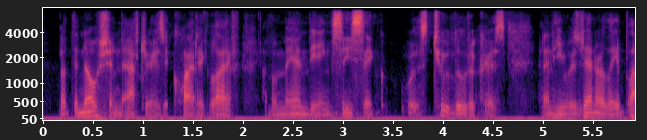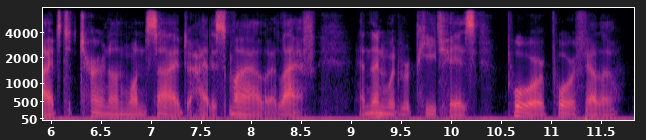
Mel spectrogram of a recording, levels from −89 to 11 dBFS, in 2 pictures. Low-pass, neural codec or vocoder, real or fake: 7.2 kHz; codec, 24 kHz, 3 kbps, HILCodec; fake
